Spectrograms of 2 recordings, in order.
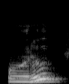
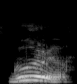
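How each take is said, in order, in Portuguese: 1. O R é pronunciado do jeito italiano. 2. O R é pronunciado do jeito inglês. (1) "o correto é guru, o R como italiano" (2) "alguém que fale a língua inglesa lendo guru tende a falar guru"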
